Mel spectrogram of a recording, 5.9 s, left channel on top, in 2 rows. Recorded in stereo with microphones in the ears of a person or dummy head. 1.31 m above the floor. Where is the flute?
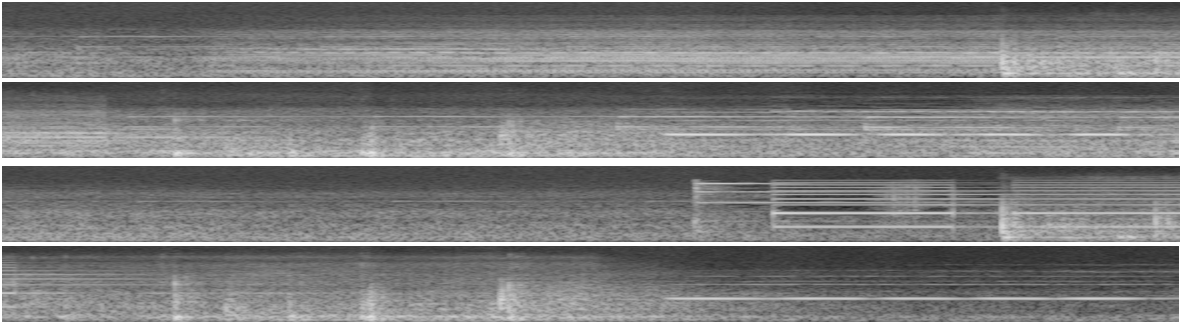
70° left (ahead or behind), 1.5 m.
